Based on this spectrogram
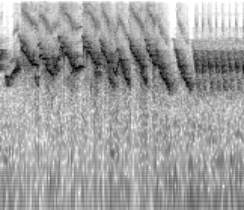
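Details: Oriental white-eye (pleci dakun) in continuous, energetic open-beaked song: an unbroken stream of rapid, high, zigzagging whistled notes, ending in quicker, buzzier trills.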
